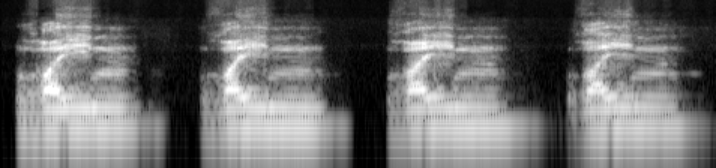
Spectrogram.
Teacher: গন অক্ষরটা আমাদের কন্ঠনালীর শেষ ভাগ · মনে হবে কি আওয়াজটা গলার মধ্যে থেকে আসতেছে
